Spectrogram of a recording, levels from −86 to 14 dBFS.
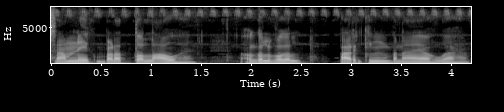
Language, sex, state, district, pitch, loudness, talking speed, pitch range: Hindi, male, Jharkhand, Palamu, 130 Hz, -21 LUFS, 155 wpm, 125-130 Hz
